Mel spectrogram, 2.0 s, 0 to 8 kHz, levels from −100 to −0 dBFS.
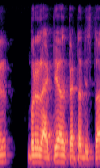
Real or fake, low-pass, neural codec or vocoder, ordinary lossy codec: real; 7.2 kHz; none; Opus, 64 kbps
